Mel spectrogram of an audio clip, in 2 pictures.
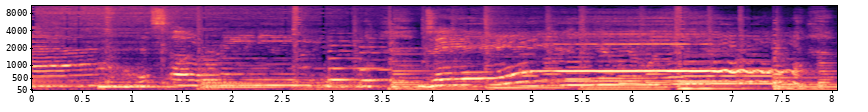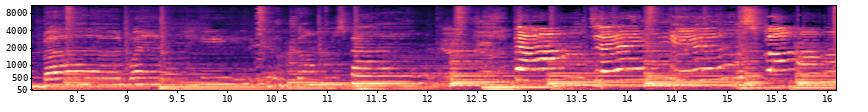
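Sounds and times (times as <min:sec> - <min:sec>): piano chords: 0:00.0 - 0:16.0
walking upright bass: 0:00.0 - 0:16.0
woman singing slow ballad: 0:00.0 - 0:16.0.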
